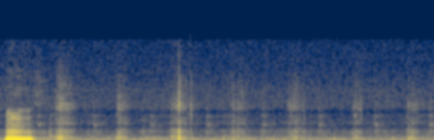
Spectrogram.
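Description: Close-up crunching and chewing of a chocolate-covered puffed-corn snack, sharp bites about every half-second that grow fainter, after a brief vocal sound at the very start.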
